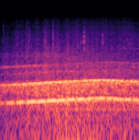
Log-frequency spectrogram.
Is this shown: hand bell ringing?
no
